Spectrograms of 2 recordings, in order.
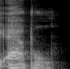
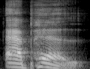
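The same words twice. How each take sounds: First: Said in the usual way. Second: "apple" as ap-PELL, with a clear E; spelling pronunciation. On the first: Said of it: "You say apple". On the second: Shown as a demonstration. Arguing about the silent E, "apple" as ap-PELL. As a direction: sound the E in "apple": AP-ELL. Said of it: "E L is at the end".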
